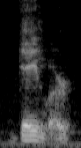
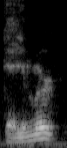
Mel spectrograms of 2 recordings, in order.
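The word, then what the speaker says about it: Gahler: I'm just going to say his name is Gaylor, but it's G-A-H-L-E-R. So I'm going to say Gaylor, said Martinez Hernandez was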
